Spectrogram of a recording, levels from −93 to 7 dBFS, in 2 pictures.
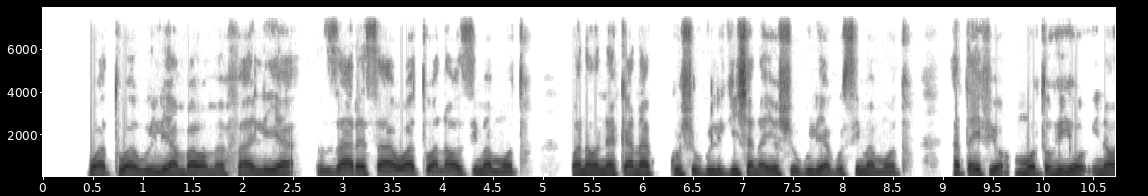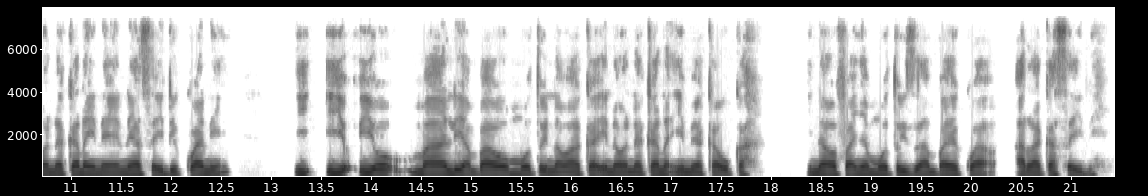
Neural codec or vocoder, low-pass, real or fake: none; 7.2 kHz; real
